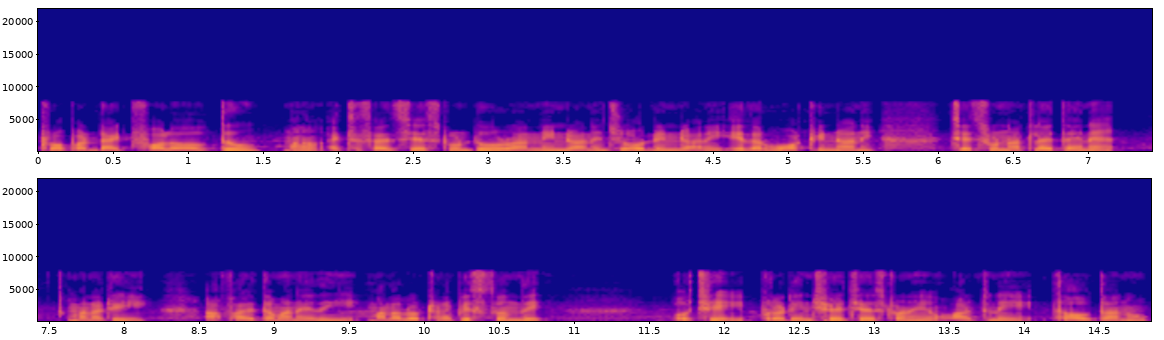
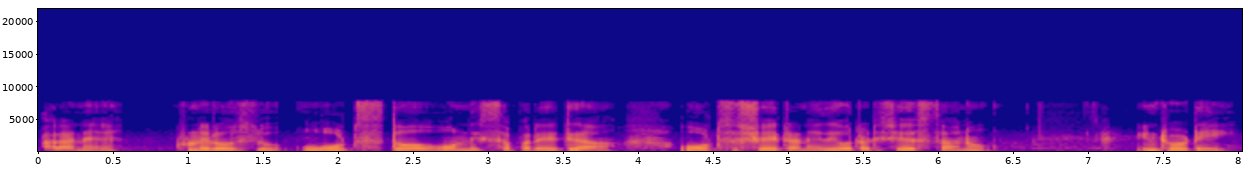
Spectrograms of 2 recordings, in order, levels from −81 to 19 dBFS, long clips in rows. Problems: background conversations at intervals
